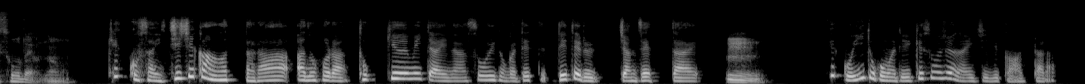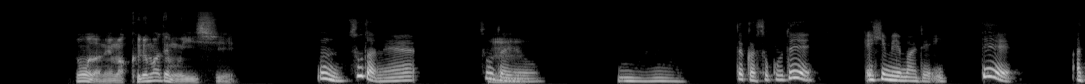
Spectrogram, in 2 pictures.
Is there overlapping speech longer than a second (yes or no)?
no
